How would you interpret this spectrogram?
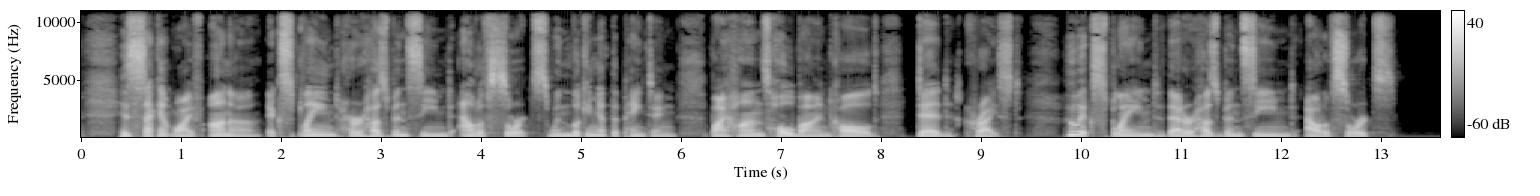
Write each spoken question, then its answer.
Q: Who explained that her husband seemed out of sorts?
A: His second wife, Anna, explained that her husband seemed out of sorts.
